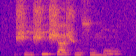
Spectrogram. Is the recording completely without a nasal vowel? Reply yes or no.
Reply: no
